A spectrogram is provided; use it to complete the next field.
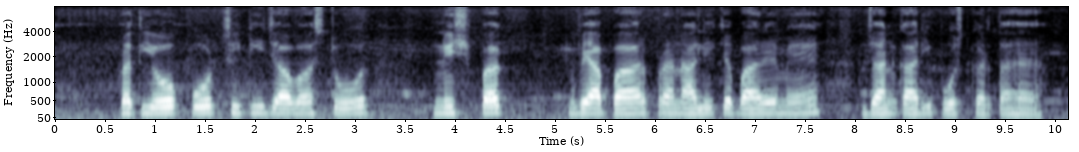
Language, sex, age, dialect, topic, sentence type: Hindi, male, 18-24, Hindustani Malvi Khadi Boli, banking, statement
